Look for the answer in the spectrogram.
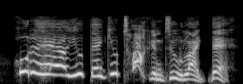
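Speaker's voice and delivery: a mother up in her son's face, yelling; furious mother. Acted. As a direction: get in his face, furious.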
